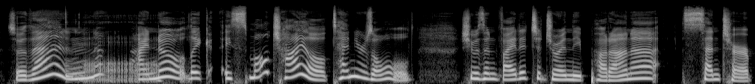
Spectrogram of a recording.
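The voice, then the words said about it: Put-on accent. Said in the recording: “I'm trying to have an accent. Aren't I cute?”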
